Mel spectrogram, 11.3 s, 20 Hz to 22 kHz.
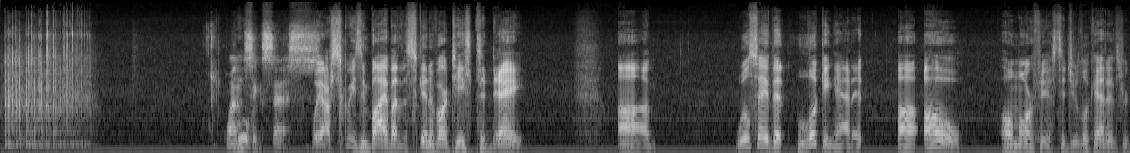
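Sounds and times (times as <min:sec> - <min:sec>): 
dice clattering across a hard surface: 0:00.0 - 0:01.0
low steady hum: 0:00.0 - 0:11.2
speech: 0:02.2 - 0:05.3, 0:06.2 - 0:06.6, 0:07.4 - 0:11.2.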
